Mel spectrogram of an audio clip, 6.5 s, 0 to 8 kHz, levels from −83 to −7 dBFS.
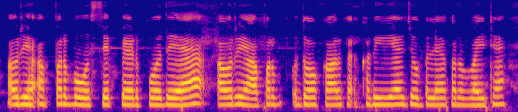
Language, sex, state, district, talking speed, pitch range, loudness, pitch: Hindi, female, Uttar Pradesh, Saharanpur, 185 wpm, 195-205 Hz, -15 LUFS, 200 Hz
